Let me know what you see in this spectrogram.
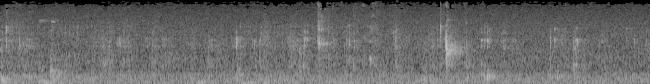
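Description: A person chewing food close to the microphone, with a few sharp clicks.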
